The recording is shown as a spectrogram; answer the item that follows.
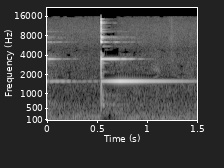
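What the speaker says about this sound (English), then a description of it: "Tapping on the glass with a spoon causes particles of the jar to vibrate." A spoon strikes a water-filled drinking glass once, giving a single bright clink followed by a clear, sustained ringing tone that fades slowly, heard close and alone.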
